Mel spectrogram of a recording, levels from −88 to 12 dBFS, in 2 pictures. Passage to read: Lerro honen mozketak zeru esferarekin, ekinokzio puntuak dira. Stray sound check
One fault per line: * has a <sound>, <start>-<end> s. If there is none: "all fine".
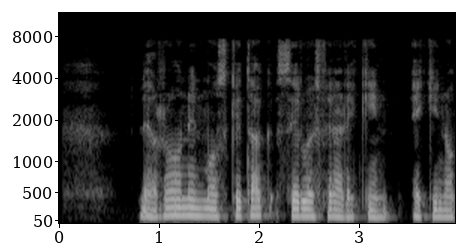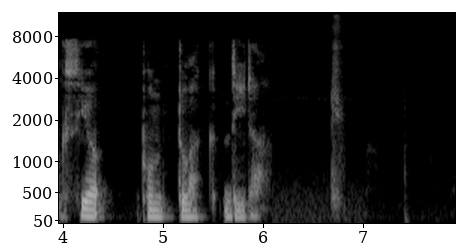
* has a sneeze, 6.7-6.8 s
